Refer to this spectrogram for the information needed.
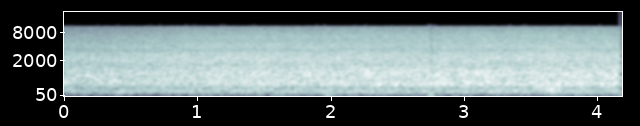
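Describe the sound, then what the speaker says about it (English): A rushing creek rapid in a redwood grove pours continuously and loudly, a dense steady roar of churning water that holds even from start to finish. "Now listen to this stream."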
